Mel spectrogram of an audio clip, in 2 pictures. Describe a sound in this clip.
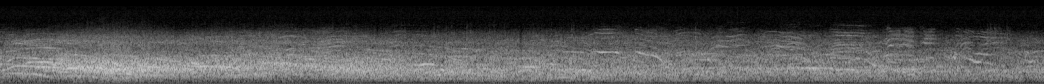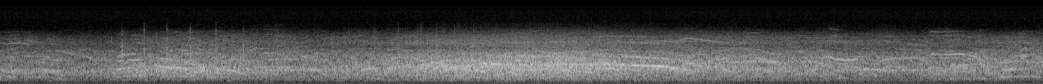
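A large crowd roars and murmurs steadily, swelling louder at times.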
